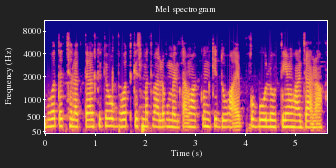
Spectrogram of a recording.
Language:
Urdu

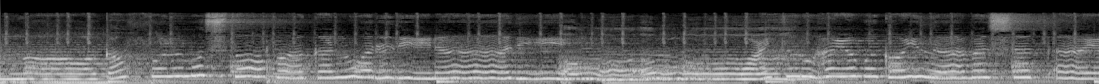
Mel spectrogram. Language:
Arabic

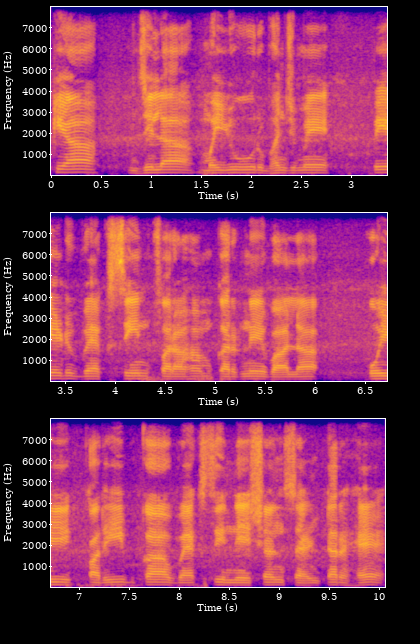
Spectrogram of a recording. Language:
Urdu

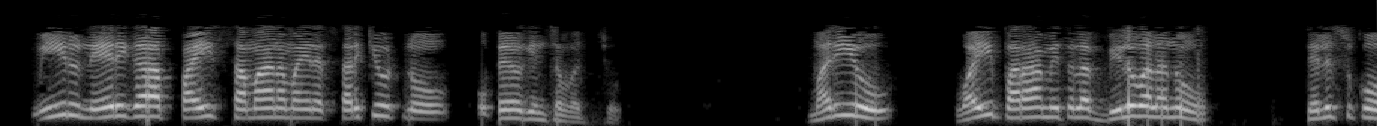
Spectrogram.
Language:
Telugu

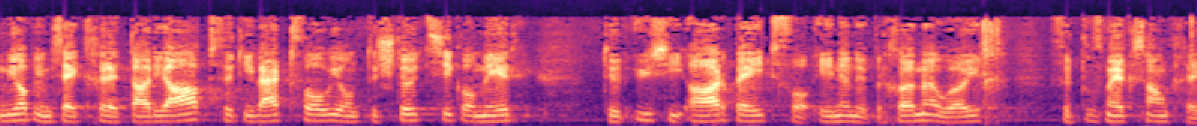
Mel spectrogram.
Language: Swiss German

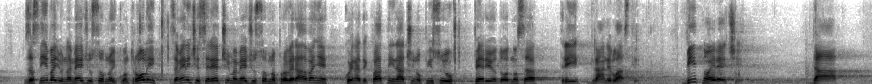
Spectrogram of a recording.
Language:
Serbian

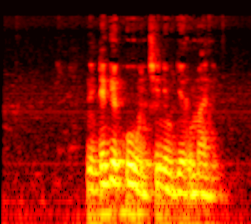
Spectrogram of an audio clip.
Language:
Swahili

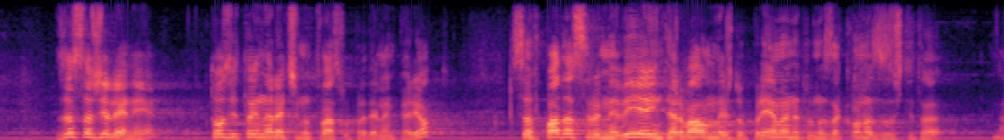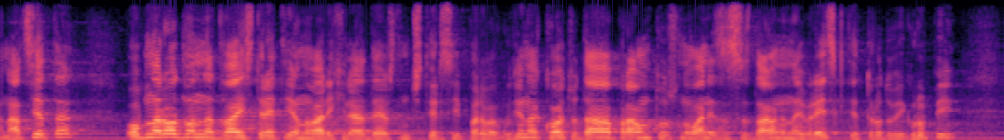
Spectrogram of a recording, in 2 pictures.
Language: Bulgarian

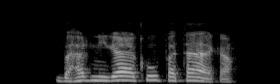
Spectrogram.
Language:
Central Kurdish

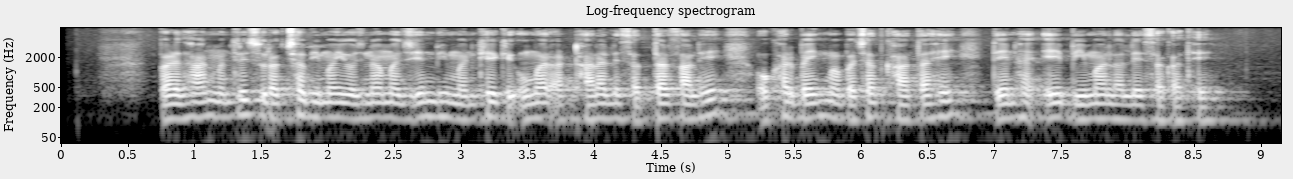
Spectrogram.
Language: Chhattisgarhi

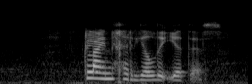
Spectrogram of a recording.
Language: Afrikaans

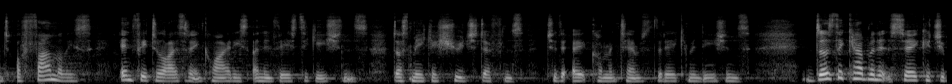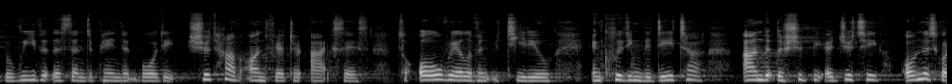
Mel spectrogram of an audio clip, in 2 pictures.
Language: English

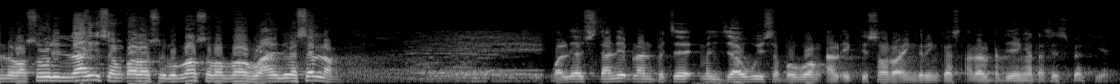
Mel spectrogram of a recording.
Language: Indonesian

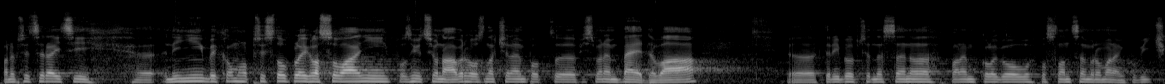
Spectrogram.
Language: Czech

